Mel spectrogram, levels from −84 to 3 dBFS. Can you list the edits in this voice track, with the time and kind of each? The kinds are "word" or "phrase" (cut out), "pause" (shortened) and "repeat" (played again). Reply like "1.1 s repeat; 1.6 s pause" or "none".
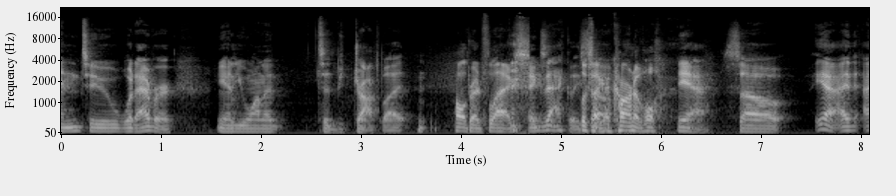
1.7 s word; 3.2 s word; 4.1 s word; 4.7 s word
